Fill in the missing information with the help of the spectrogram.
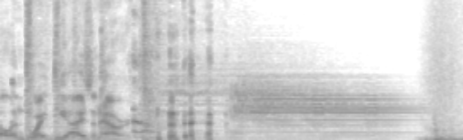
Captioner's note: chuckles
